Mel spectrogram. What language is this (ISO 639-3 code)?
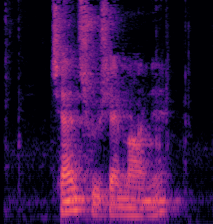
kur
